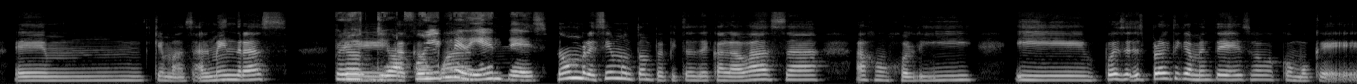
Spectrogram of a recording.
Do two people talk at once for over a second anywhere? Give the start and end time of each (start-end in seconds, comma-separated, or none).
3.4-5.5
